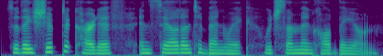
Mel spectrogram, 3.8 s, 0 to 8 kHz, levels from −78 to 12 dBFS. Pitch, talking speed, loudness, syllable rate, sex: 175 Hz, 220 wpm, -18 LUFS, 5.7 syllables/s, female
